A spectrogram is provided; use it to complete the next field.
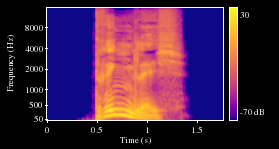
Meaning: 1. urgent 2. necessary
- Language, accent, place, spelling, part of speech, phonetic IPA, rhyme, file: German, Germany, Berlin, dringlich, adjective, [ˈdʁɪŋlɪç], -ɪŋlɪç, De-dringlich.ogg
